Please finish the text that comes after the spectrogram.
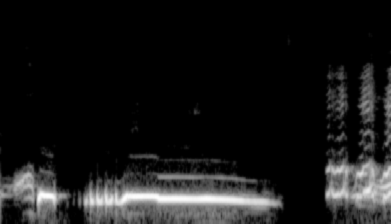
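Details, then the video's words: Barbary dove (puter) in breeding heat, prompting nearby doves to call: a short low coo, then a long drawn-out steady coo that slowly falls, followed by quick rougher cooing notes from another dove. "BIRAHInya memuncak Lagi Sampe Gacor Ngundang Puter Disekitaran Ikut Gacor jadi rame"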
